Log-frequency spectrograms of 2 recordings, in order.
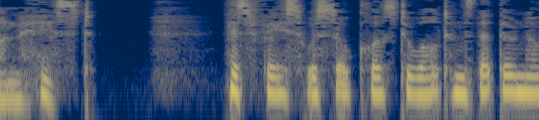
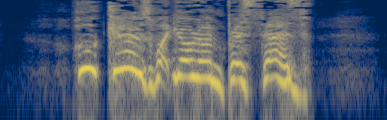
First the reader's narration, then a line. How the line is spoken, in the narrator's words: Chagan screamed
